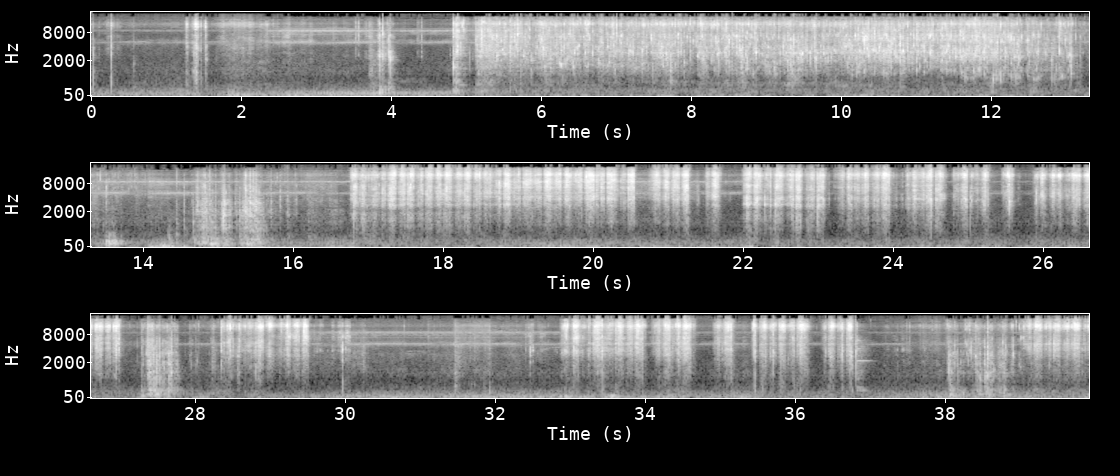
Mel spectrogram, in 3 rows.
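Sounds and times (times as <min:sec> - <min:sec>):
brush scrubbing: 0:04.8 - 0:13.7, 0:16.8 - 0:25.1, 0:32.9 - 0:36.8, 0:38.8 - 0:39.9
water spraying: 0:04.8 - 0:13.9.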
